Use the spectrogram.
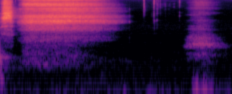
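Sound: deliberate deep breath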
